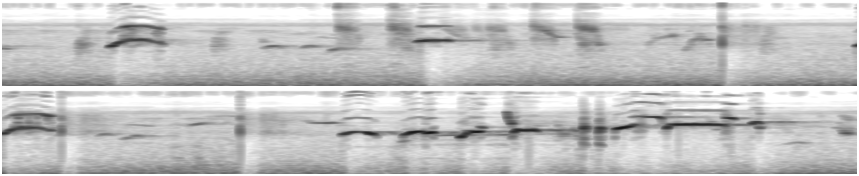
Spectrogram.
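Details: Oriental magpie-robin of the kacer koci type, singing in the morning while fanning its tail; sharp high notes early on, then a dense run of rapid whistled and trilled notes near the end.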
